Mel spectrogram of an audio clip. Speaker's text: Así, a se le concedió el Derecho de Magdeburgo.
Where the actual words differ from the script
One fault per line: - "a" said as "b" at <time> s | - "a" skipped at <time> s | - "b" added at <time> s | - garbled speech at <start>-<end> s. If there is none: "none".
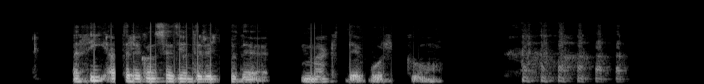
none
